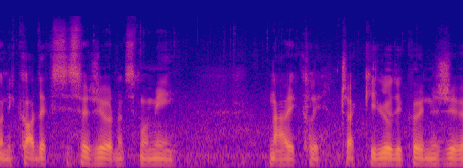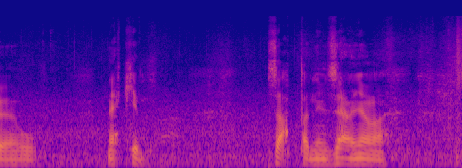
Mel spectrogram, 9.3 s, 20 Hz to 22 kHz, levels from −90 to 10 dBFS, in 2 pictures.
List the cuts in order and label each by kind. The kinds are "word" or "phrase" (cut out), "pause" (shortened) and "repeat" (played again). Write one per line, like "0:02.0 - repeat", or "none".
0:01.3 - word
0:07.3 - word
